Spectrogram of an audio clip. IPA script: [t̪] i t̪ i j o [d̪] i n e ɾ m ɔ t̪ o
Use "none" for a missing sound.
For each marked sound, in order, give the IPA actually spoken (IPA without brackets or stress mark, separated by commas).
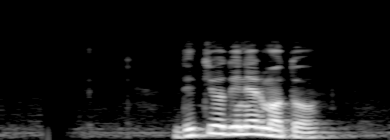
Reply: d̪, d̪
